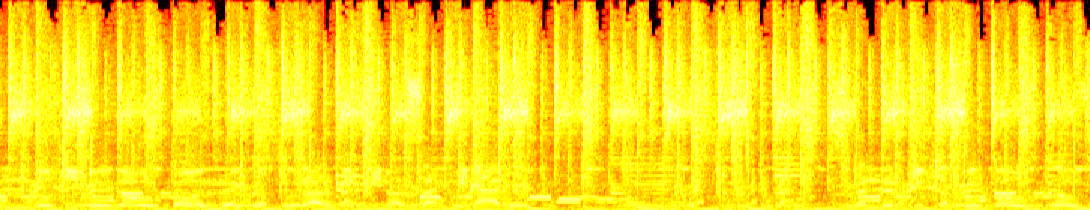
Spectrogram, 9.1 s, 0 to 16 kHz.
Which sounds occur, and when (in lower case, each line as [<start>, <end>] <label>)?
[0.00, 9.05] music
[0.03, 4.45] male speech
[5.49, 6.77] male speech
[7.35, 9.05] male speech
